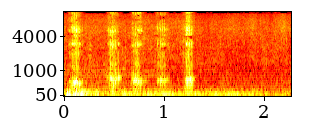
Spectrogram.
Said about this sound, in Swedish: Griskultingarna buffas och knuffas.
